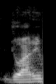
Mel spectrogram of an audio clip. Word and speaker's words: Johari: एंड the topic is जोहारी window right लोग इसको जोहरी window जोहरी window कहते हैं लेकिन द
